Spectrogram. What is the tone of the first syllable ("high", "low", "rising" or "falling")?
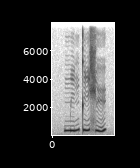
rising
